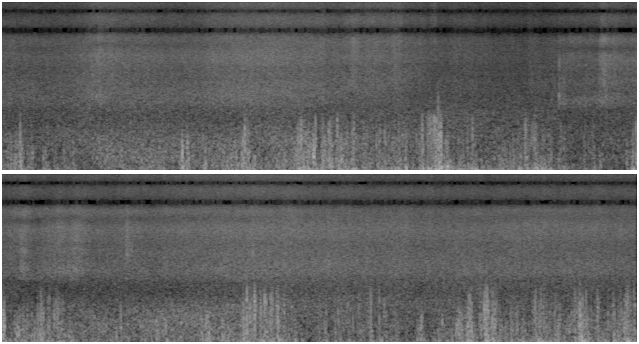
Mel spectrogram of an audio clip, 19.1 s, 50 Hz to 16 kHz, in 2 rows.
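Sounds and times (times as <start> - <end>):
surf breaking on rocks: 0.0 - 19.0
wind buffeting microphone: 0.0 - 19.0.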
